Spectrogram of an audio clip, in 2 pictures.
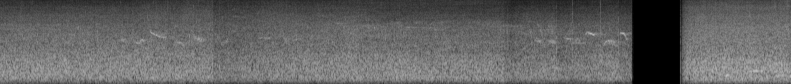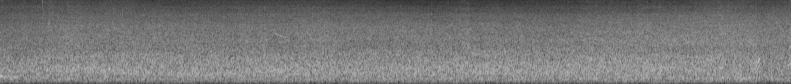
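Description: Floodwater rushing over a weir and around a stone bridge pier, a loud, steady rush of water. It breaks off for about a second near the middle, where the recording is cut.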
